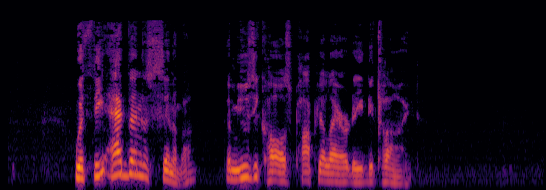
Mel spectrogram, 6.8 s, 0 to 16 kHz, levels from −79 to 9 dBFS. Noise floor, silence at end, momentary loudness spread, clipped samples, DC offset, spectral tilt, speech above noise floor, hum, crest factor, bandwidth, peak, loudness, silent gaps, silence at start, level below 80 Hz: -66 dBFS; 1.7 s; 13 LU; under 0.1%; under 0.1%; -5.5 dB/octave; 43 dB; none; 24 dB; 11.5 kHz; -2 dBFS; -24 LUFS; none; 0.95 s; -58 dBFS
